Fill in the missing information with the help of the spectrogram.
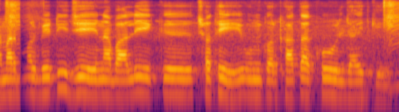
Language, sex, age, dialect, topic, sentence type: Maithili, male, 18-24, Southern/Standard, banking, question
